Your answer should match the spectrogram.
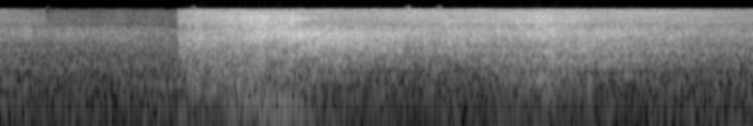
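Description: A loud, even rushing noise starts abruptly about a second and a half in, swells, then slowly fades.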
